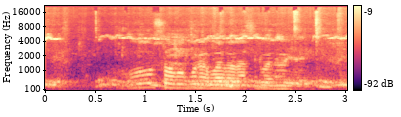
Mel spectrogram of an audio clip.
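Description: Giribaz pigeons coo from a roof, with soft, repeated throaty calls layered together at moderate distance, with a voice also present.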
